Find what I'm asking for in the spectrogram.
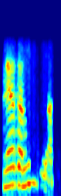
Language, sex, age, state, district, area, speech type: Sindhi, female, 60+, Maharashtra, Mumbai Suburban, urban, conversation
